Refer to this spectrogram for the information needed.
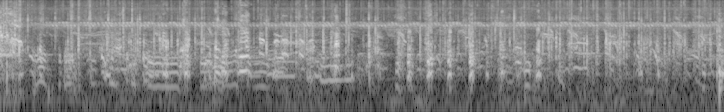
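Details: Several farm chickens eating together: busy overlapping clucks, low purring notes and a few rising squeaks, with constant clicking of beaks pecking at food.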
